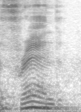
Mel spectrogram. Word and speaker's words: friend: 啊，第一个元音跟最后一个 approximate r 结合做双元，t t t，上面的 friend 啊，他要记得老师讲单独记忆啊，前面的 i 不发音，后面的 e 念短元，and and friend friend friend，好，所以在这一个循环中哦，我们可以到同样是 i e 做一个结合的时候。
